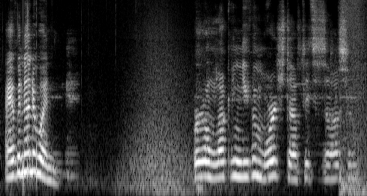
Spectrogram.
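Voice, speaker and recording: A woman's voice: fairly high pitch, a little fast, a little hiss or hum. A woman streamer chatting casually and thinking aloud while she plays a game, with the odd swear word. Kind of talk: casual live gameplay commentary.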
